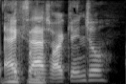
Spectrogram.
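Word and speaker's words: X Æ A-12: But Elon said the X is just X. The AE is Ash, because that's how you pronounce it in Greek. – Yeah, that's the one I heard. – And then A12 stands for Archangel, which was the Archangel 12.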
